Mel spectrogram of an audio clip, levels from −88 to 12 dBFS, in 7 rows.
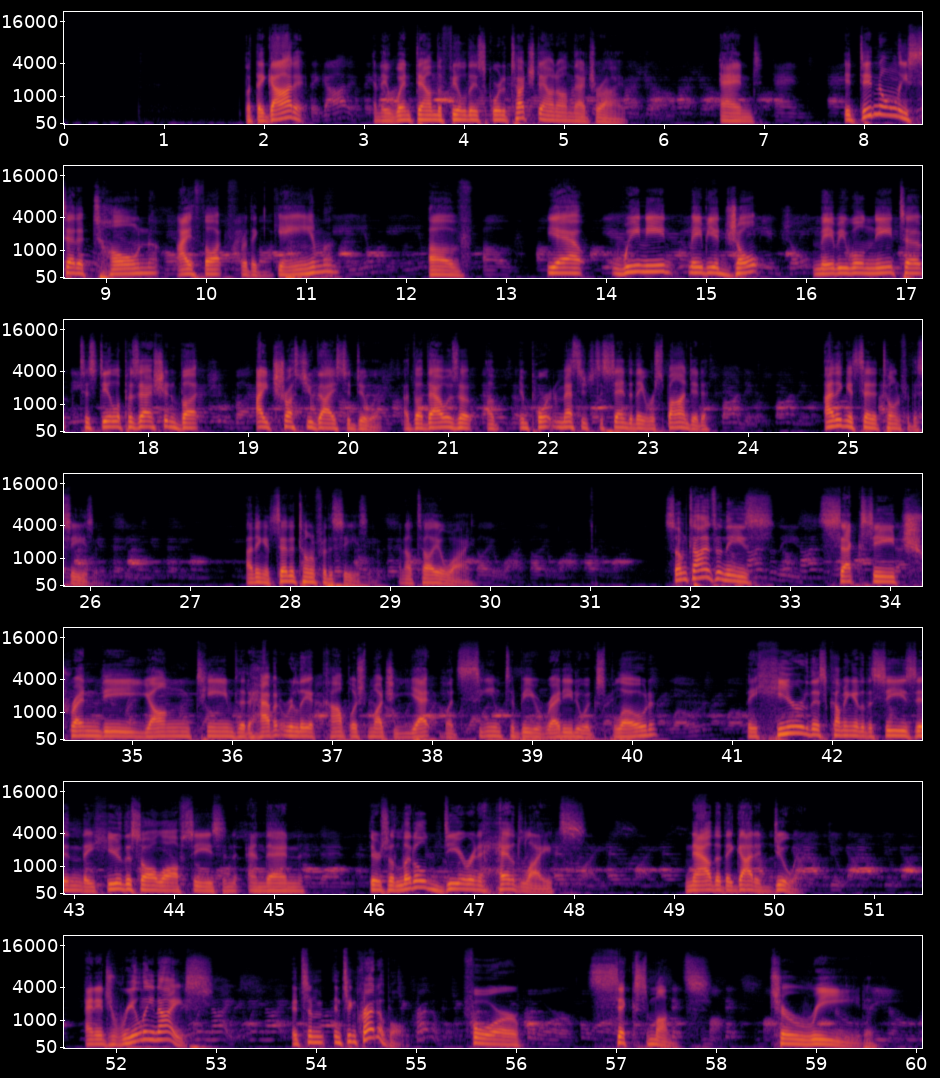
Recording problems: echo of what is said; faint; throughout; 540 ms later, 20 dB below the speech

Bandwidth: 14.5 kHz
